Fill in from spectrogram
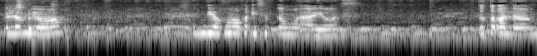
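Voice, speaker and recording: Giggly high-voiced woman, loud music. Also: fairly even intonation, takes it slowly, poor audio. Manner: giggly and emotional. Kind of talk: livestream chat.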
